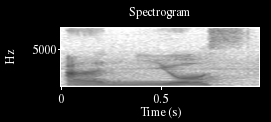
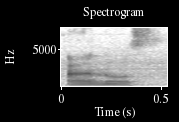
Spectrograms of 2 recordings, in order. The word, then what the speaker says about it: años: saying it correctly appropriately you're saying cuantos anos tienes not cuantos anos tienes and yes it was very very important tiny little squiggle big big difference so to answer you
